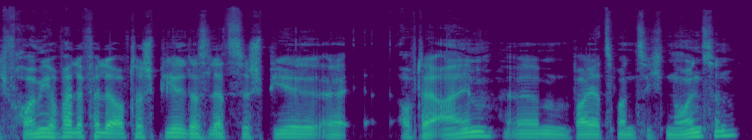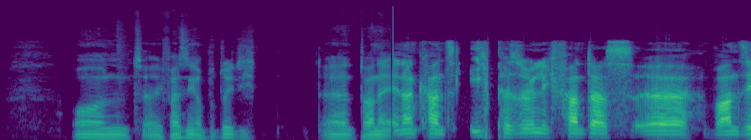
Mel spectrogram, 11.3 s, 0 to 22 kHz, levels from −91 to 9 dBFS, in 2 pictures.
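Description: A speech clip whose sound changes character abruptly at 8.58 s and stays that way to the end. A brief gap of about 20 ms marks the switch. After it, nothing is heard above 6.4 kHz, so the voice turns duller and boxier, and a new noise floor appears, roughly 50 dB below the signal. Loudness holds at about the same level. This is likely an input switched to a poorer device, a narrower-band microphone or headset call profile taking over mid-recording.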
